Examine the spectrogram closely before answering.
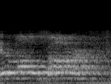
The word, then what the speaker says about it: Eleazar: If the Lord would help me for just a little while, I want to preach on call him Eleazar. The pronunciation is Elazar.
